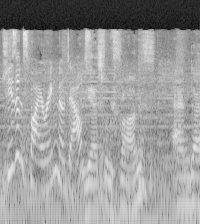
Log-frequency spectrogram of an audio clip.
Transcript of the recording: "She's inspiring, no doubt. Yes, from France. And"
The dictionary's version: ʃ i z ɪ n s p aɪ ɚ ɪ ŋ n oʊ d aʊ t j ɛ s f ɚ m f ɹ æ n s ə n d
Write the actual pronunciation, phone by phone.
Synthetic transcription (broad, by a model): ʃ i z ɪ n s p aɪ ɚ ɪ ŋ n oʊ d aʊ t j ɛ s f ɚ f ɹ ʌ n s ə n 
